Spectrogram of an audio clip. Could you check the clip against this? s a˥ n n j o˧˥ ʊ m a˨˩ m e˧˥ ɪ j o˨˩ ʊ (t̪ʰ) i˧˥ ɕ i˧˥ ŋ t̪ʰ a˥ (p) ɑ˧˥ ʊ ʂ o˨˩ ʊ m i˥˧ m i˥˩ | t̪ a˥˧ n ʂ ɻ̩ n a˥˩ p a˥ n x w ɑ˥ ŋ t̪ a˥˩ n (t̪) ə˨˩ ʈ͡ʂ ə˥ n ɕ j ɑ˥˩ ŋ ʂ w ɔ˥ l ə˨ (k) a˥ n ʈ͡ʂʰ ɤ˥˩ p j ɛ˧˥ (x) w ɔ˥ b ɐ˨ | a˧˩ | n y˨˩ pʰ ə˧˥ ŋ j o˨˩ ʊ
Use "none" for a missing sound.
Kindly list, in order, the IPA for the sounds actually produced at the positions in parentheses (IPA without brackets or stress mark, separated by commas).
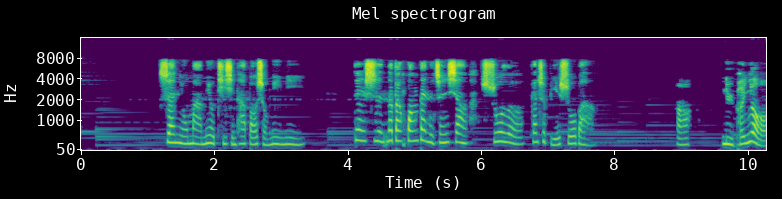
t̪ʰ, p, d̪, k, ʂ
